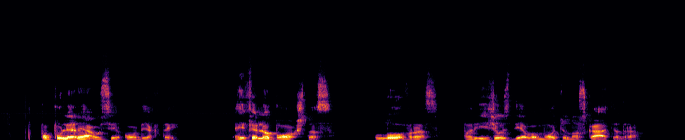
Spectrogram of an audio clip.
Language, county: Lithuanian, Utena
